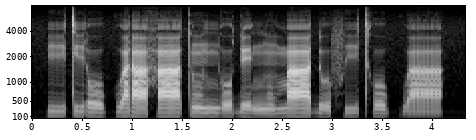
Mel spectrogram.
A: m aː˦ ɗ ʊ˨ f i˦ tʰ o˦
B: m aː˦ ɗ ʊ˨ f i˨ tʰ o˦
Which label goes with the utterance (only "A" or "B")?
A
